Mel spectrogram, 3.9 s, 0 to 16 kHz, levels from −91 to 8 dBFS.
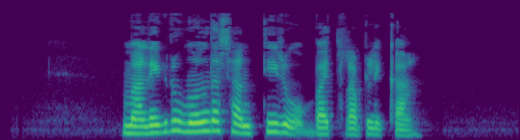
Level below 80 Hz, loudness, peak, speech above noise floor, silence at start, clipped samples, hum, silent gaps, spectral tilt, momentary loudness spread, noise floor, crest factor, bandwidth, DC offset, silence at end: -74 dBFS; -20 LUFS; -4 dBFS; 53 dB; 0.9 s; under 0.1%; none; none; -6 dB/octave; 10 LU; -73 dBFS; 18 dB; 11 kHz; under 0.1%; 0.8 s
